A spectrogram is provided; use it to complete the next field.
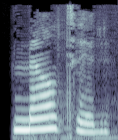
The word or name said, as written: melted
